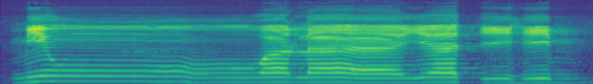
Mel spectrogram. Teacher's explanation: Karena di sini ada hukum idgham bi gunnah, maka huruf wawnya dimasukkan ke nun. Maka jangan lagi dibaca min, tapi cara bacanya miu, bukan min.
